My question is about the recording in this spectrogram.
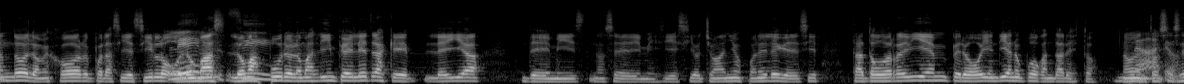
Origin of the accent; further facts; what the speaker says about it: Las Flores, Buenos Aires Province, Argentina; born there; Yo nací en Las Flores, en un campo.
